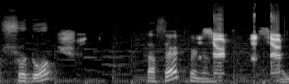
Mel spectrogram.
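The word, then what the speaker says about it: 書道: São, o Fernando pode me corrigir na pronúncia, mas eu vou tentar dizer aqui que é o Shodo.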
